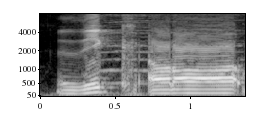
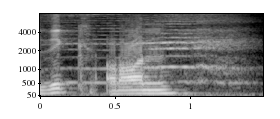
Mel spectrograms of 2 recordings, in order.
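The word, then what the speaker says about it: ذِكْرًا: Dzikra, bukan lagi zikron.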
